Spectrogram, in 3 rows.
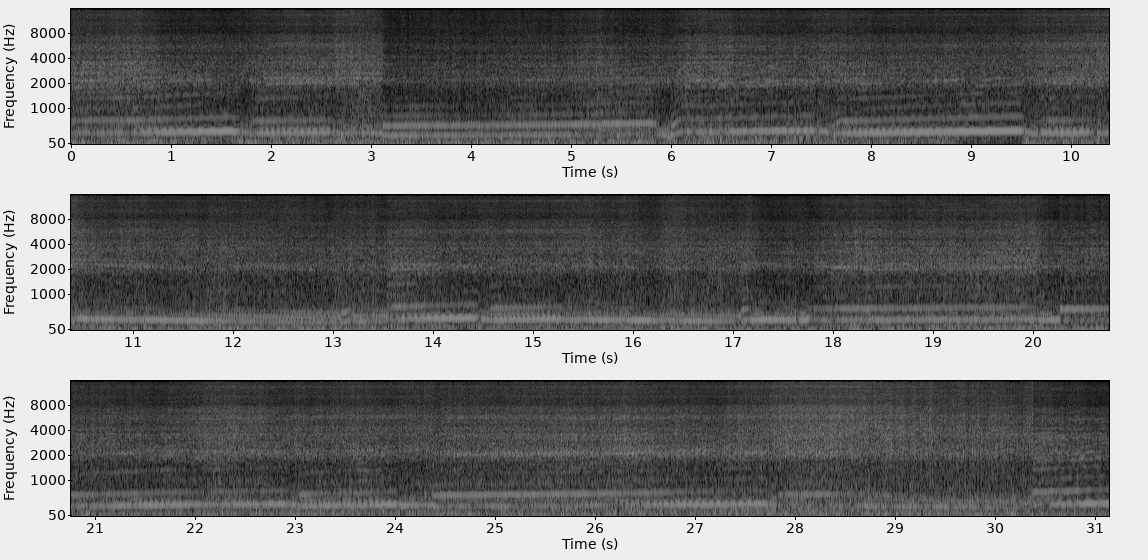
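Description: Second-generation Yamaha FZ1's 998 cc inline-four running hard at speed. Its engine note climbs in pitch and drops back again and again, in small steps, as the throttle and revs change.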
